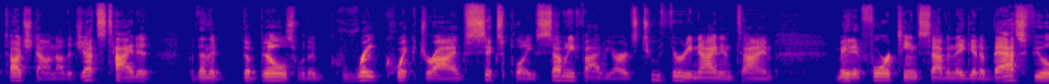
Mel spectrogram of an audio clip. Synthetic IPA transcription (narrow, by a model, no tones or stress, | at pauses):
tʰʌt͡ʃd̥ãʊ̃naʊðɨd͡ʒɛtstʰaɪɾɨt̚ | b̥ʌt̪̚ðɨ̃nðɨðɨbɪlˠzwəðɨɡɹeɪt̚kʰw̥ɪk̚d̥ɹaɪv̥sɪkspʰl̥eɪssɛvn̩tifaɪvjɑɹdz̥tʰʉθɜ˞ɾinãɪ̃ñɨ̃ntʰãɪ̃m | meɪɾɨtfɔɹtʰĩnsɛvɨ̃n̩ðeɪɡɛɾɨbæsfi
